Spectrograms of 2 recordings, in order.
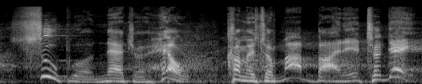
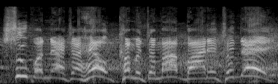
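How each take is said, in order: First: Slow, measured declaration; with conviction. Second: High, urgent declaration; with conviction. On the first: Preacher models the confession for the congregation, slow and deliberate. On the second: Preacher urges the congregation to repeat the confession, high and fervent. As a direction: shout it high, rallying the crowd. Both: Shown as a demonstration. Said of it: "Say it with some conviction".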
